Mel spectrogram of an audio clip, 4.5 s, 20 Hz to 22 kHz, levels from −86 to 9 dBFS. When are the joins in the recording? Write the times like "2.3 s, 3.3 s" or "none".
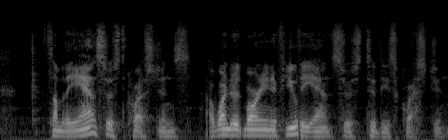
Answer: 1.2 s, 2.0 s, 2.4 s, 3.0 s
